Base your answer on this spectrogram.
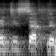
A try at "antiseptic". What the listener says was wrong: Antiseptic. You said antiseptic. Antiseptic. One word. You made it in 2 words.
